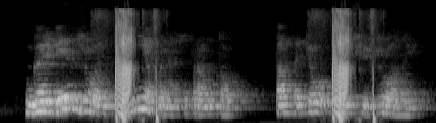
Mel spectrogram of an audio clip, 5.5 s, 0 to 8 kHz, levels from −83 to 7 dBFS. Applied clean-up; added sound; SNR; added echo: none; Fart; 0 dB; reverberation time 1.9 s.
